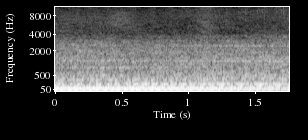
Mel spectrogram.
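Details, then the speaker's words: 2024 Ford F-150 V8 with a newly installed Whipple supercharger and long-tube headers, idling very loud after start: deep, even rumble with no misses or ticks; normal idle. "Make sure these cooling systems are both burped good now that it's running. And uh yeah, I'm I am pumped. This thing is so loud."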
